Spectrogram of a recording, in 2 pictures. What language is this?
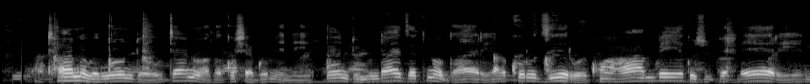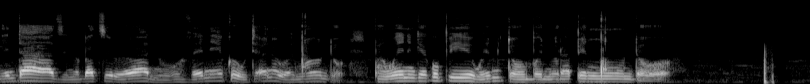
Ndau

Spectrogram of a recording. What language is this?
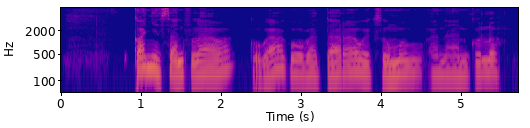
Kalenjin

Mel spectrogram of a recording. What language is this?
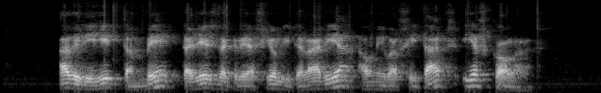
Catalan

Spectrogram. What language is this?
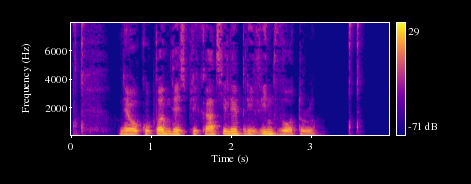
Romanian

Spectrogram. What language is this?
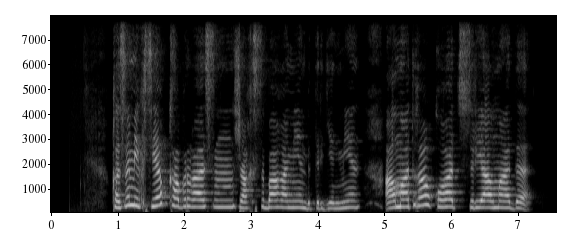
Kazakh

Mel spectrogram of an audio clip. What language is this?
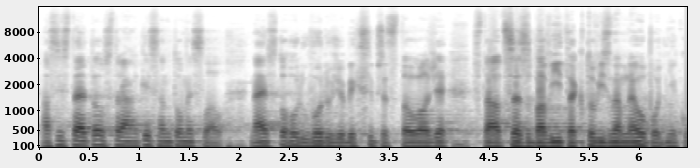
Czech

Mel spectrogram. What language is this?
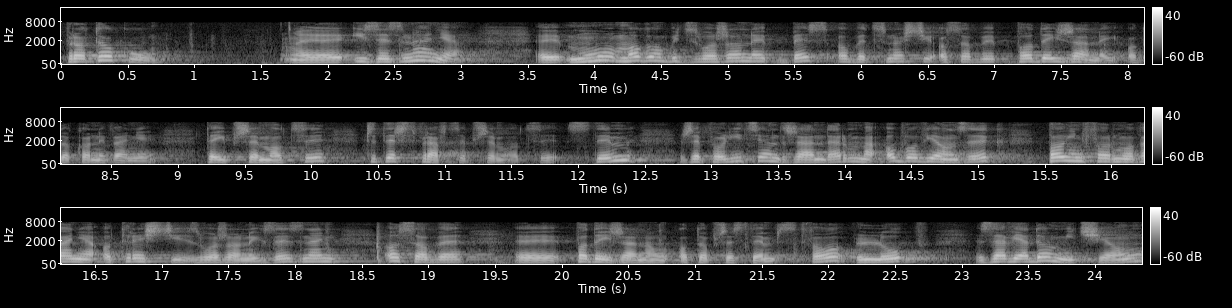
Polish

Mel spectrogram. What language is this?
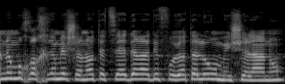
Hebrew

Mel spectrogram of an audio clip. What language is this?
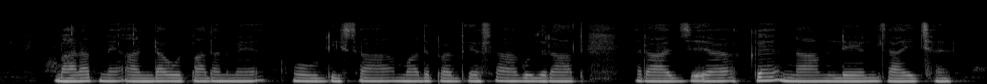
Maithili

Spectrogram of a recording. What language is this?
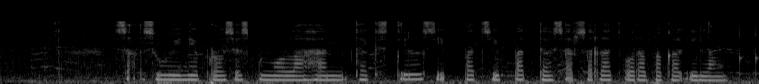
Javanese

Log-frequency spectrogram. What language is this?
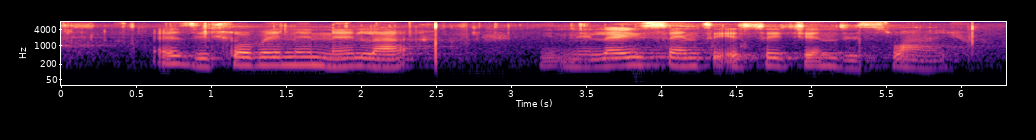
Zulu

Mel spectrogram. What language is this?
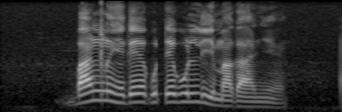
Swati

